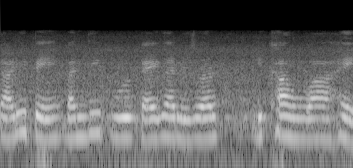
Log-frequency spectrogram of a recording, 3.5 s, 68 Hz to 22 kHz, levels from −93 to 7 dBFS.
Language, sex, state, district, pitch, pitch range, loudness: Hindi, female, Uttar Pradesh, Hamirpur, 195 Hz, 185-200 Hz, -17 LUFS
